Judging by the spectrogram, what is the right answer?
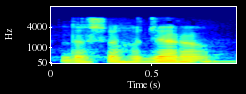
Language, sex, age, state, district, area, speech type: Odia, male, 18-30, Odisha, Malkangiri, urban, spontaneous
